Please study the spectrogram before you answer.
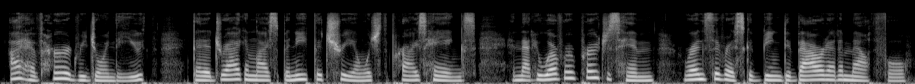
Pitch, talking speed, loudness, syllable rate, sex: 205 Hz, 210 wpm, -16 LUFS, 5.5 syllables/s, female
